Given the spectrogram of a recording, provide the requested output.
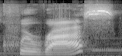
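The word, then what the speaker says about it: cuirass: And so in the process, we learned that this word is pronounced quiras.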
